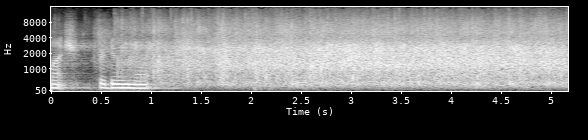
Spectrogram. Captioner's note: audience applauds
